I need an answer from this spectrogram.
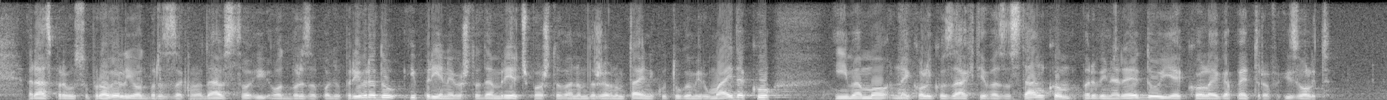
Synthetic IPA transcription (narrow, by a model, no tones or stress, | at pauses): ɾaːspɾaʋusupɾo̞ʋe̞lio̞d̪̚bo̞ɾzazako̞no̞d̪aːʋst̪ʋo̞ʔiʔo̞d̪bo̞ɾzapo̞ʎopɾiʋɾe̞d̪uipɾije̞ne̞ɡo̞ʃt̪o̞d̪aːmɾje̞t͡ɕpo̞ʃt̪o̞ʋano̞md̪r̩ʒaʋno̞mt̪aːjnikut̪uɡo̞miɾumajd̪aku | imamo̞ne̞ko̞likozaːxt̪je̞ʋazast̪aːŋko̞mpr̩ʋinaɾe̞ːd̪uje̞kʰo̞le̞ːɡape̞t̪ɾoʋizʋo̞lit̪e̥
